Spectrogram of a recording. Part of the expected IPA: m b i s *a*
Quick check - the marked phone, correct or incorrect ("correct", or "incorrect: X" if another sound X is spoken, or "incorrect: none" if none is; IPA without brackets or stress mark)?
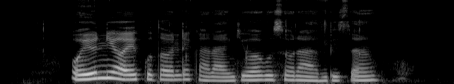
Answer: correct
